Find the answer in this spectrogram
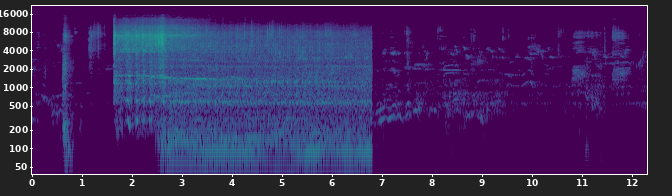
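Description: A vehicle engine is cranked and catches, then runs close by, loud and steady. It cuts off suddenly about seven seconds in, leaving faint background sounds.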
